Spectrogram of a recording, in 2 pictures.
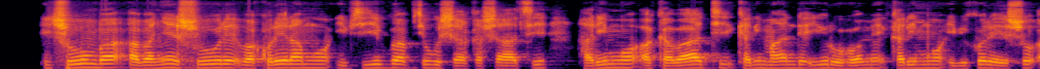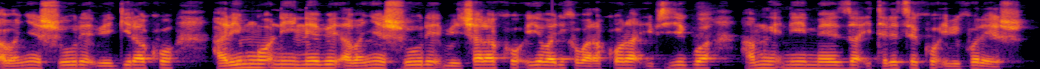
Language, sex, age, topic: Rundi, male, 25-35, education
